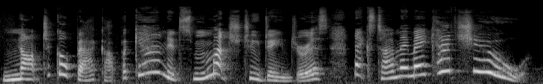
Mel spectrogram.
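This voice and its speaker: A woman voicing a worried mother in a fairy tale, high and scolding. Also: huge pitch swings, unhurried, heavily acted.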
